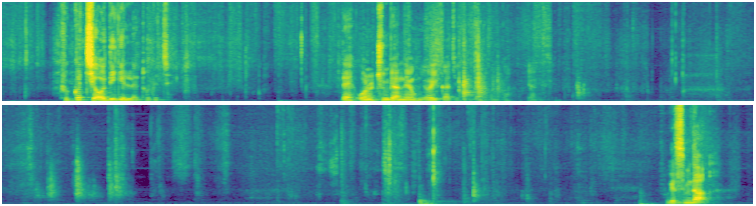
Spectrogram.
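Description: Paper rustles as an elderly man handles sheets.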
